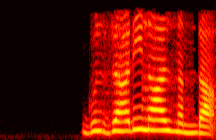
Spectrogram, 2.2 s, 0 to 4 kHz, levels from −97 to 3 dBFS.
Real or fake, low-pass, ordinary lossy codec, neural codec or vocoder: fake; 3.6 kHz; AAC, 24 kbps; autoencoder, 44.1 kHz, a latent of 192 numbers a frame, MeloTTS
